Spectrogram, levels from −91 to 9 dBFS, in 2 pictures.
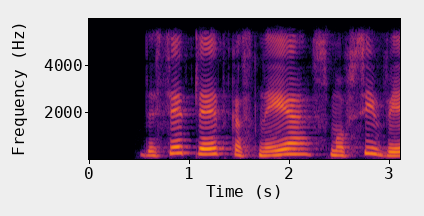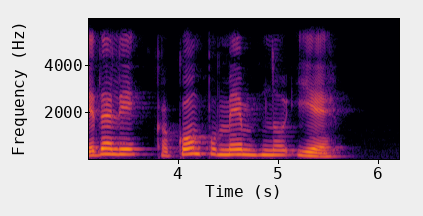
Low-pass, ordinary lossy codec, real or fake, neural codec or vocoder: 5.4 kHz; Opus, 64 kbps; real; none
